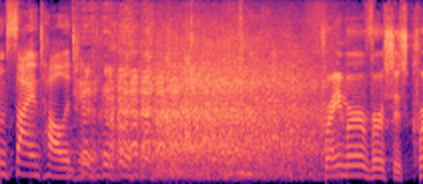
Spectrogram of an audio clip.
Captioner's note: laughter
